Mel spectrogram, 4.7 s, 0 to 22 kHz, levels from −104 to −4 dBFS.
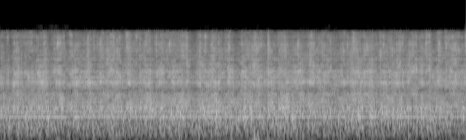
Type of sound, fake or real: fake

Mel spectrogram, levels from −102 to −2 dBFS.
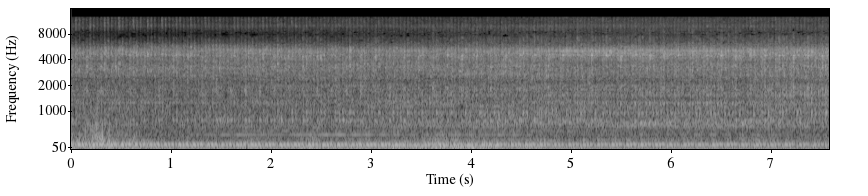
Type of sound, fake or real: real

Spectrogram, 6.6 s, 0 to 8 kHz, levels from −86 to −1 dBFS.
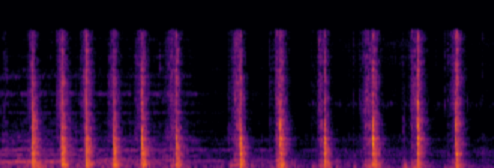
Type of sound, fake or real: fake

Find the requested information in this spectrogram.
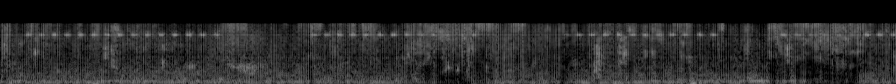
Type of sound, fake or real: fake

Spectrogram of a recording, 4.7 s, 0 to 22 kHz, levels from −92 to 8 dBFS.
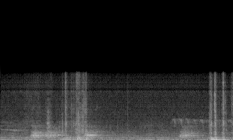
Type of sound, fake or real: fake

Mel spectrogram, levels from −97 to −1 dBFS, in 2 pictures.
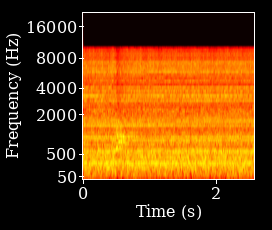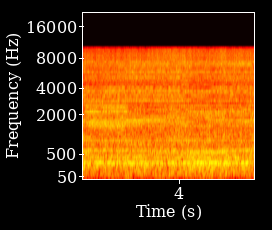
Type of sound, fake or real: fake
